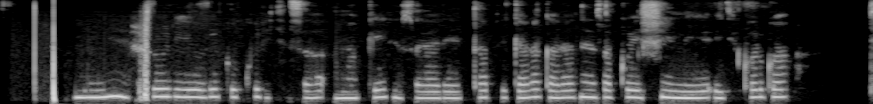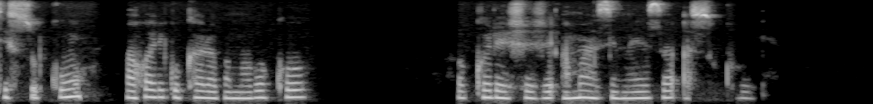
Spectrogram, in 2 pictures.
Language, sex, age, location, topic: Kinyarwanda, female, 18-24, Kigali, health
